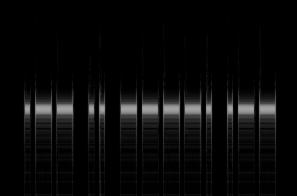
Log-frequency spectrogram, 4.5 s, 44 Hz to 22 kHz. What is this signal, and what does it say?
Morse code, heard as a keyed tone, about 15 wpm, 700 Hz. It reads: WI9W
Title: USA Call Signs - 4 Characters - Repeated 3x - 15wpm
